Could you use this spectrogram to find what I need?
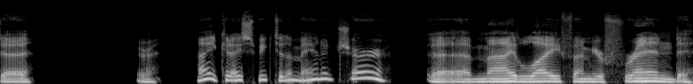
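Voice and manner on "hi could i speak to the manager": put-on phone voice, pitched up high. Speaker demonstrates the voice they use on the phone: high phone voice. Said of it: "That's my high voice".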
